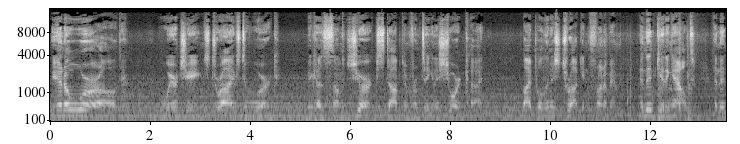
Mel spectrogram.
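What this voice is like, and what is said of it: Deep movie-trailer narrator voice, congested. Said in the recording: “I've had a cold for the last week, and my voice sounds different, so I can actually talk a little bit like a movie guy ... I'm going to try some movie stuff”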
